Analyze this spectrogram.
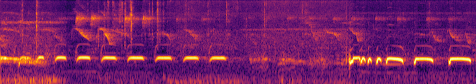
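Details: Local zebra dove, strong-voiced singer used to draw in and stimulate other zebra doves; a chain of even, separate coos, then a quicker rolling phrase, over a noisy background with faint higher chirps.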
